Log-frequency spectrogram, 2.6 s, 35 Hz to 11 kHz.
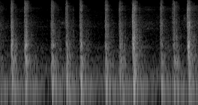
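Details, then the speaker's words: Honda ADV350 front end after retightening a loose windscreen bracket screw: dull, even taps on the bodywork die away cleanly with no buzz or rattle; front-end noise completely gone. "OK， 没有了，完全没有了这个声音。"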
